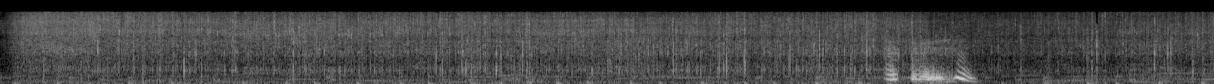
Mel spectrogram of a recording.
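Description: Crumbled sausage meat hitting hot ghee in a wok and frying with a steady sizzle that starts suddenly. A short louder sound with falling pitch cuts in about nine seconds in.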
